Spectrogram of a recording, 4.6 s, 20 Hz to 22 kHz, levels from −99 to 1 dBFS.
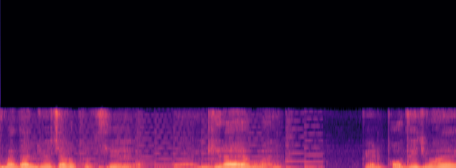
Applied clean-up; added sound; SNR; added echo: none; Drum kit; 16 dB; reverberation time 0.2 s.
